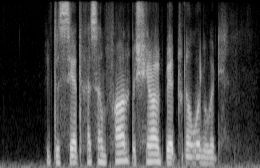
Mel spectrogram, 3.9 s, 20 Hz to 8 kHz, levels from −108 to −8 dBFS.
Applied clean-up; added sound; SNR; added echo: neural diffusion model UNIVERSE++.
